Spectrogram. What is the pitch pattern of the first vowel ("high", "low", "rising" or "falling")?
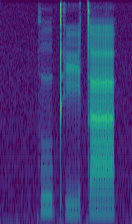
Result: high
